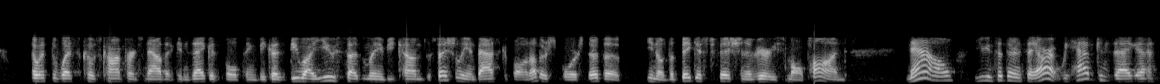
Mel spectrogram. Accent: American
